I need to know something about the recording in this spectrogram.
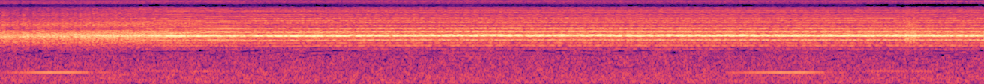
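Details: Cicada at an Amazon nature lodge: a steady, shrill, high whine holds without a break, with a few soft, low, brief tones in the background.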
